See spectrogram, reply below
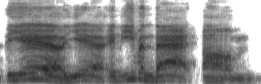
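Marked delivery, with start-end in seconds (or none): none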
